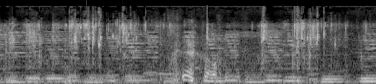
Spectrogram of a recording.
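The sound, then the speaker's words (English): Liquid vomit splashing onto a camera lens as a woman bends over the camera, wet, sloppy splashing and squelching in repeated bursts, with voices and gagging-like vocal sounds mixed throughout. “This is where one of the girls is taking one of her fingers, and she's bent over the camera, so all of the vomit splashes onto the lens.”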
